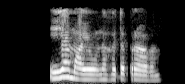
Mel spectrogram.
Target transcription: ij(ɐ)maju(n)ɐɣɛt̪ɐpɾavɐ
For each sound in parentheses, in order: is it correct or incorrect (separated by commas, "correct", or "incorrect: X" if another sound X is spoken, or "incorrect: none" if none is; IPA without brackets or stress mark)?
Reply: incorrect: a, correct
